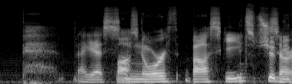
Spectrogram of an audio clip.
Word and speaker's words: Bosque: It's on Bosque, like I guess North Bosi. It should be pronounced Boske, but it's Bos here in W Boski.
